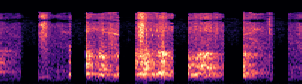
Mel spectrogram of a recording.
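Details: German Shepherd during protection work in Costa Rica barks hard and fast, about six harsh, loud barks in four seconds.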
